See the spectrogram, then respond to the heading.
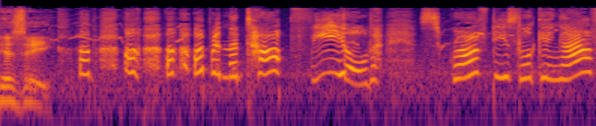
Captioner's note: breathless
